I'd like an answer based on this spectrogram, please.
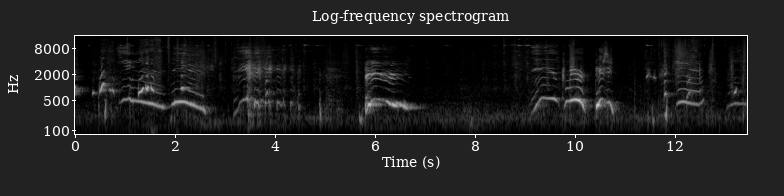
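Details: Puppy, female, trembling and whining in excitement at her owner's arrival. Arched, wavering whines come in bursts separated by pauses, some drawn out and bending downward, with voices in the room.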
